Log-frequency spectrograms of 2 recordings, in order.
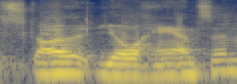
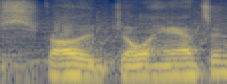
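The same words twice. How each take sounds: First: The J is not said as an English J. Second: The J is said as an English J.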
